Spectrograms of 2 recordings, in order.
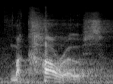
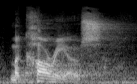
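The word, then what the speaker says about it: μακάριος: The Greek word is makaros. No, I'm not saying it right. Makarios.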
